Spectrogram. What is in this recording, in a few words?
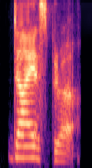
"Diaspora", Indian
